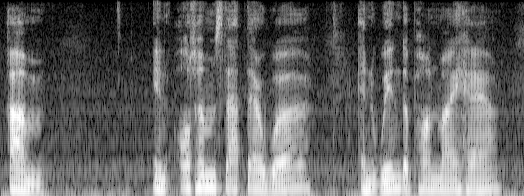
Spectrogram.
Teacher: In an English accent, were and hair rhyme more closely than in an American accent, but not perfectly.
